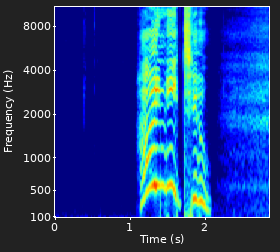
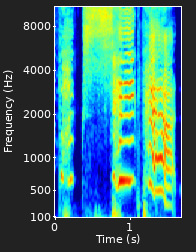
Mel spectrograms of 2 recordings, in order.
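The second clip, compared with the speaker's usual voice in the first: loud, desperate outburst; exasperated shout; 8 semitones higher, 5 dB louder, slower than usual. Acted. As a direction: yell it, out of patience. Finally blurts out her need.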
